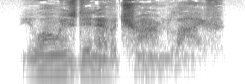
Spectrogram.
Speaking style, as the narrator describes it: he whispered to it

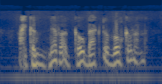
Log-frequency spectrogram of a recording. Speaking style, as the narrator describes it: murmured Alfred

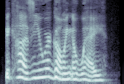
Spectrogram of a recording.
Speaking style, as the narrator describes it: that undignified creature answered, with an irrepressible sob

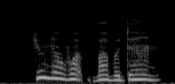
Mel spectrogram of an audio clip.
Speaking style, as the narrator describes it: she said in a quiet voice

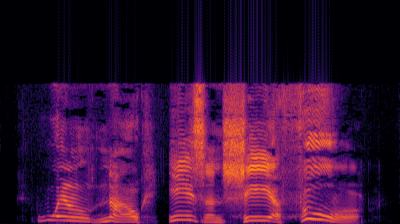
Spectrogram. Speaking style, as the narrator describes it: shouted the prince

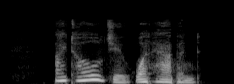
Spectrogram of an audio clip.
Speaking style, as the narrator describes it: she said calmly

